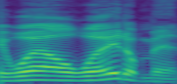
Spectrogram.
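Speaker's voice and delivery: ordinary talk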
